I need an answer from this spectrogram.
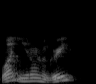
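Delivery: upset, emotional tone. Retelling how a woman reacted to his view: imitating an upset reaction. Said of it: "she got kinda, like, emotional".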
